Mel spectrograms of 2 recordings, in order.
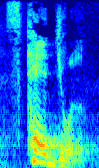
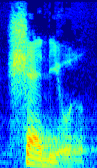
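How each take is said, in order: First: It is said in a non-British way. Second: It is said the British standard way. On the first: "you say schedule" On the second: "British standard English, you say schedule"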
